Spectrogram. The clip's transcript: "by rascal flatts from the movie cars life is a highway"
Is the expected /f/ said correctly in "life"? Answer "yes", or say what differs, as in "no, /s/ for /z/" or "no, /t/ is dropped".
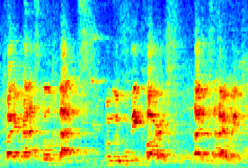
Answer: no, /f/ is dropped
